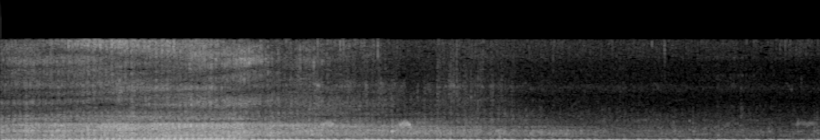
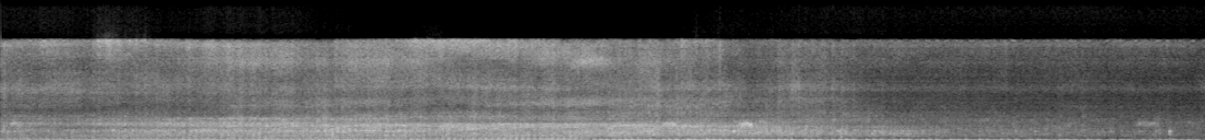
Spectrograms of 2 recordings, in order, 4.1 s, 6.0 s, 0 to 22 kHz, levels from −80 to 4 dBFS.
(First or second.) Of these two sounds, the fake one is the second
